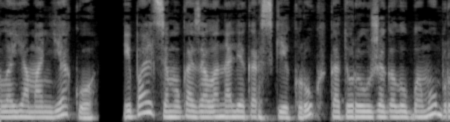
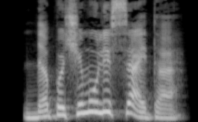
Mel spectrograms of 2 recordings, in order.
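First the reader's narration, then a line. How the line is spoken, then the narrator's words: Barking shout. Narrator (Russian): Рявкнул он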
